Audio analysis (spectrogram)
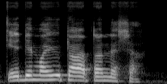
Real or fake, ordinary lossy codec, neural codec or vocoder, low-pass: fake; none; codec, 44.1 kHz, 2.6 kbps, SNAC; none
